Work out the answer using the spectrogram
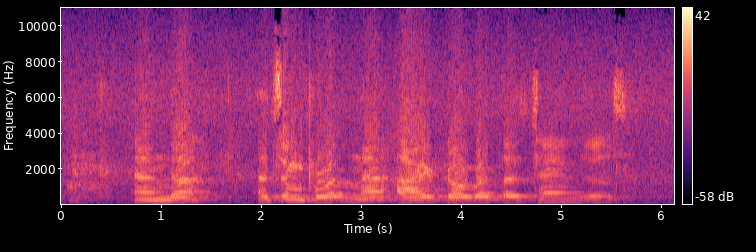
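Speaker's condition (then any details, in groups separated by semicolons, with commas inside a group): ALS (Lou Gehrig's disease); young onset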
